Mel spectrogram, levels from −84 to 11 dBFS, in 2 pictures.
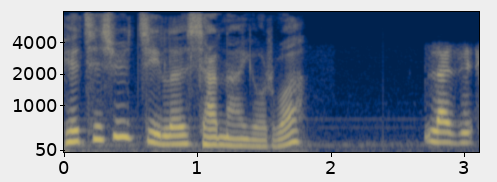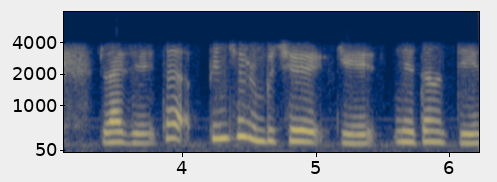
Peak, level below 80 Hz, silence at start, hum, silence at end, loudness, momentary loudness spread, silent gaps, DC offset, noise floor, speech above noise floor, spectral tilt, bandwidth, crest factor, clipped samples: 0 dBFS; -52 dBFS; 0 s; none; 0 s; -18 LUFS; 8 LU; none; under 0.1%; -49 dBFS; 33 dB; -5.5 dB/octave; 8 kHz; 16 dB; under 0.1%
